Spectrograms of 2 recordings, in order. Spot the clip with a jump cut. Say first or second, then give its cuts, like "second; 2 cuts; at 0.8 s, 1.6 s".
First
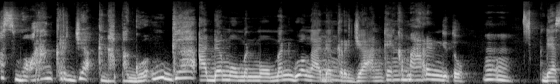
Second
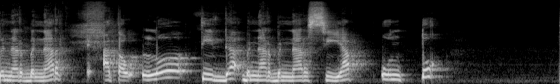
first; 1 cut; at 1.9 s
